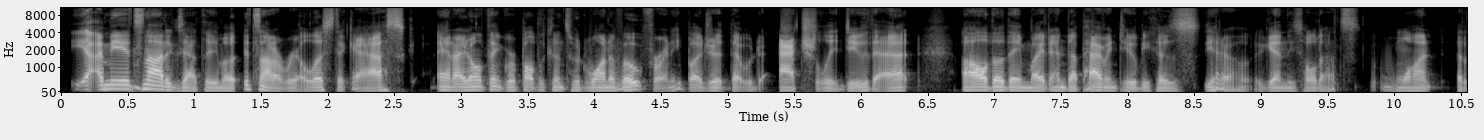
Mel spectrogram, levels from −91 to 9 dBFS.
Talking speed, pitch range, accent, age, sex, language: 245 wpm, 100-125 Hz, American, 30-49, male, English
